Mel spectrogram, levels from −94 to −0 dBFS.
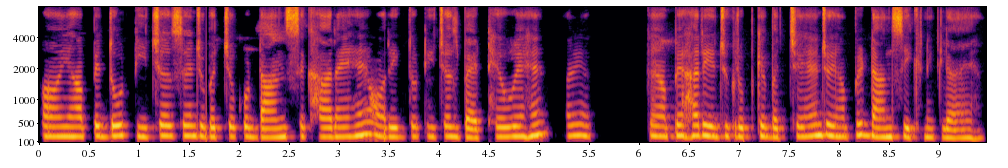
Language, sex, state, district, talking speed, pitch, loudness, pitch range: Hindi, female, Uttar Pradesh, Deoria, 240 wpm, 210 Hz, -16 LUFS, 200-225 Hz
